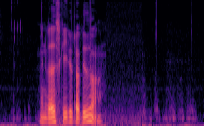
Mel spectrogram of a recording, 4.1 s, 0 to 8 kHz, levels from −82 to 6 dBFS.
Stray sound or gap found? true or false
false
